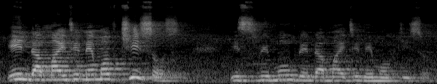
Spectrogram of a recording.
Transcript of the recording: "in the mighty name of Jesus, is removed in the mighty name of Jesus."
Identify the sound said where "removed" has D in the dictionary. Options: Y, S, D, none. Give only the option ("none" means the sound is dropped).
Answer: D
